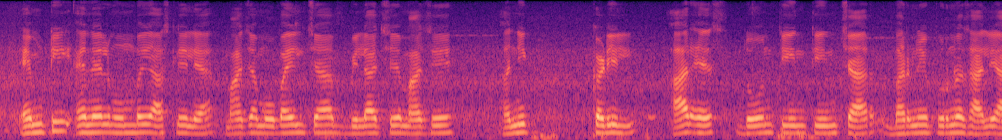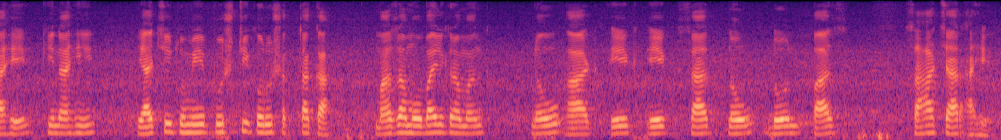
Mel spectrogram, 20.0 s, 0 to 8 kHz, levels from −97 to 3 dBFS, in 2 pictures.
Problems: constant background noise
